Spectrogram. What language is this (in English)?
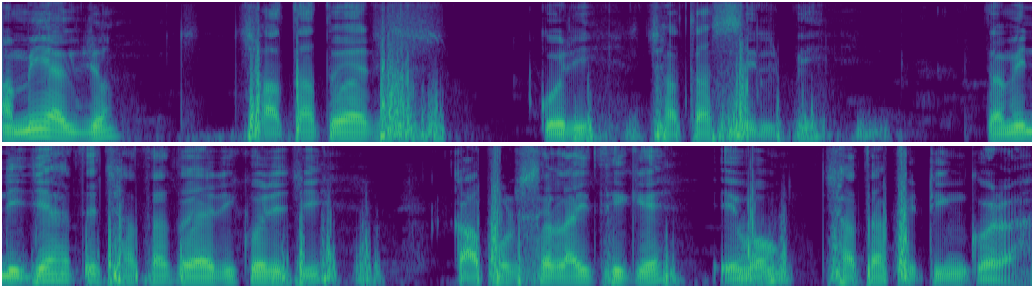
Bangla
